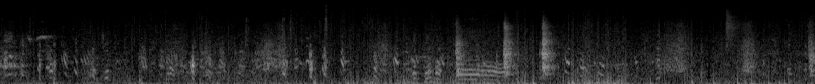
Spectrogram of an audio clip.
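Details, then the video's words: Chicken flock with hens clucking; scattered short clucks and a few drawn-out squawks, one wavering call standing out after the halfway point, amid constant low background murmur. "Chicken Sounds Noises Hens Clucking Roosters Crowing"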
